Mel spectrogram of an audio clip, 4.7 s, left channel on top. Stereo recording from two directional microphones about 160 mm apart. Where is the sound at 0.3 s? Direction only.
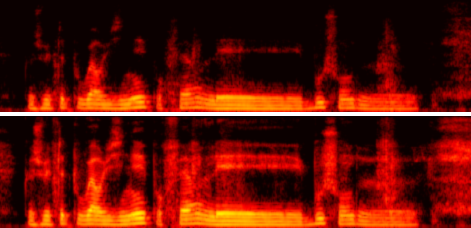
10° right (ahead or behind).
